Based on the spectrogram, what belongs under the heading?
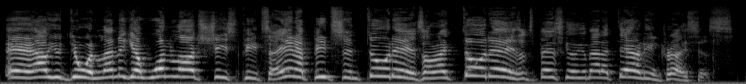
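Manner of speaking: pushy New York caller; thick New York accent. Acted. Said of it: "I have a thick New York accent".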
